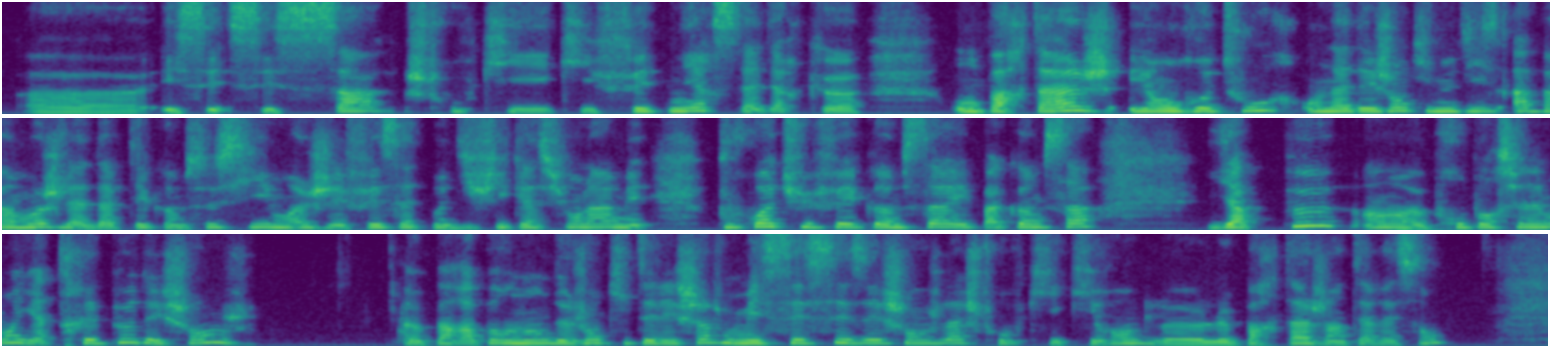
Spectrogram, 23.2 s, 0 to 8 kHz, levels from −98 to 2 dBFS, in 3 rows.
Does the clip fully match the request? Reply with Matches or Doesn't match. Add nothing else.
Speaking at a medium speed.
Matches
